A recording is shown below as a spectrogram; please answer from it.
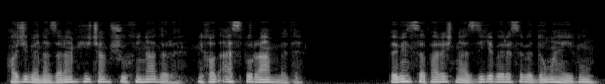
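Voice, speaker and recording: A man's voice: lowish voice, steady tone, warm tone, husky, lo-fi sound. A man voicing a polite, uneasy young village man who speaks deferentially and with hesitation. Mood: worried.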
